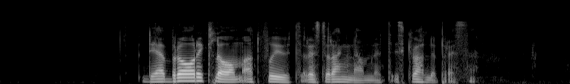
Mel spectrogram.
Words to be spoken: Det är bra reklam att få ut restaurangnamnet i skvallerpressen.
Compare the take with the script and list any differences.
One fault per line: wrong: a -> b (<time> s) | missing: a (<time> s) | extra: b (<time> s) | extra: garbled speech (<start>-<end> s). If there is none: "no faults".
no faults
